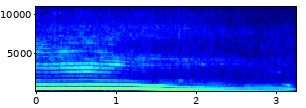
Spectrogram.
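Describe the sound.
A single long wolf howl, loud, holding a steady tone before sliding slowly downward in pitch over about three seconds, then cutting off.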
